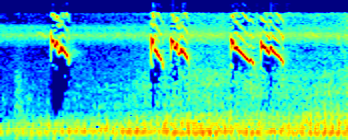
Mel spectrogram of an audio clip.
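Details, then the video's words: Mountain white-eye lure recording, meant to coax silent birds into singing: five very high, thin, sharply down-slurred whistled notes, a single one then two pairs, over a faint low hum. "PANCINGAN BURUNG PLECI MONTY BAHAN MACET BUNYI AGAR GACOR NGALAS BUKPAR"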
